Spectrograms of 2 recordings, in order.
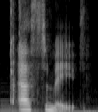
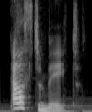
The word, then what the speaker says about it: estimate: Estimate. to guess or calculate the cost, size, or value of something. As a verb, this word is pronounced estimate.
